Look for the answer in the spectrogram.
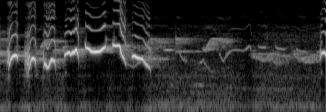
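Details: Agitated Oriental magpie-robin, provoked, giving a brief rapid run of loud, bending whistled notes from its learned repertoire. The run lasts about a second and a half, then fades into quiet.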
